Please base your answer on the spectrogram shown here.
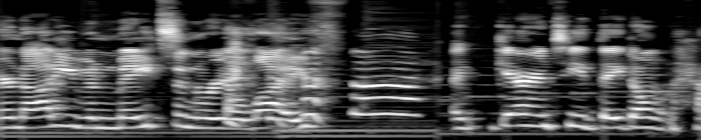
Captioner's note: laugh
